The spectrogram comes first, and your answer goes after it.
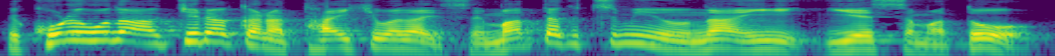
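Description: A man's voice: on the high side, very animated, fast, fairly bright tone. A middle-aged male pastor giving a sermon, explaining scripture with frequent asides and a conversational, teaching tone.

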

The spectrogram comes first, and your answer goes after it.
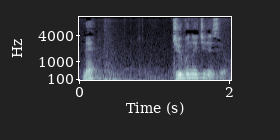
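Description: A man preaching a sermon, reading scripture aloud and dropping into low, quiet asides between passages. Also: normal speed. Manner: swings between raised reading and low asides, jokes lightly. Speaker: pastor.

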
